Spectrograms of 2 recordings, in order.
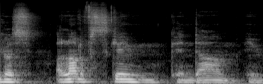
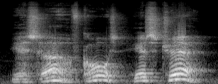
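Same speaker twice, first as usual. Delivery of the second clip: higher, louder obsequious voice; eager showman serving the doctor; fawning shopkeeper; 7 semitones higher, 6 dB louder than usual. A narrator's reading. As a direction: grovel to please the gentleman. Shopkeeper fawns over the doctor.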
